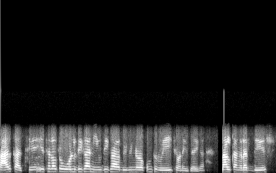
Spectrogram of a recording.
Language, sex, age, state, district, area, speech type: Bengali, female, 60+, West Bengal, Jhargram, rural, conversation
